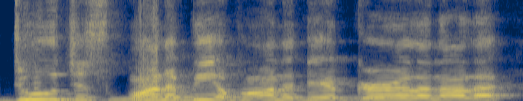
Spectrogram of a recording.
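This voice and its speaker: A Jamaican man with a Jamaican accent hosts his channel's casual podcast chat, making his points bluntly and emphatically and repeating himself. His voice is very high, gravelly, and a bit bright, and he talks a little fast.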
